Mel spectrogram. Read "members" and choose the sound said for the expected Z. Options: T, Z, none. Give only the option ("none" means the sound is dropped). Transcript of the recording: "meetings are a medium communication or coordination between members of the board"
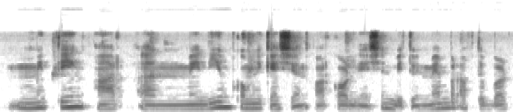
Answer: none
